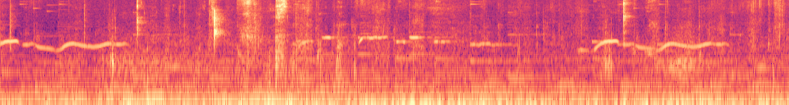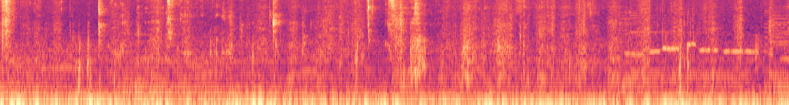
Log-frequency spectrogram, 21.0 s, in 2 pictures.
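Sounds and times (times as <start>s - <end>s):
chewing watermelon: 0.0s - 21.0s
crisp crunches: 7.9s - 21.0s.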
